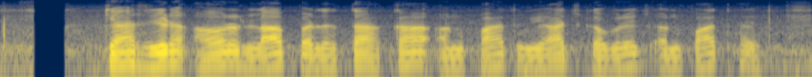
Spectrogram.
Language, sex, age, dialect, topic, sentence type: Hindi, male, 18-24, Awadhi Bundeli, banking, statement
